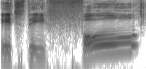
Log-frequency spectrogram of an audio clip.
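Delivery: very high voice breaking and cracking. Describing a model kit, the speaker's voice cracks mid-phrase. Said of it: "my voice cracked there".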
